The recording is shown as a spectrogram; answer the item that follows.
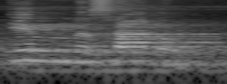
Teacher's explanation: যখন সিন আসছে এখন নুনের জায়গা থেকে নুন পড়া যাবে না, সিনের জায়গায় নিতে হবে। ইনসানু, নুন শোনা যেতে পারবে না।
